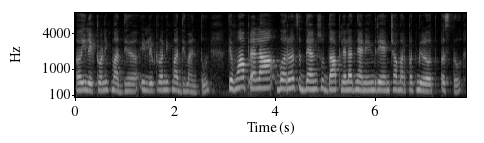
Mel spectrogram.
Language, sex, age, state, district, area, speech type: Marathi, female, 30-45, Maharashtra, Kolhapur, rural, spontaneous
